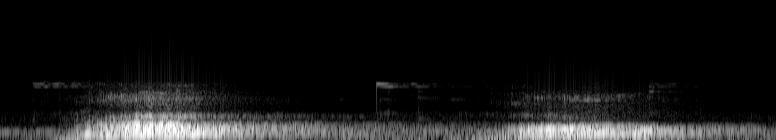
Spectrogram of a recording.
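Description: A toy poodle gives two drawn-out, low, throaty roars, each lasting about a second.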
